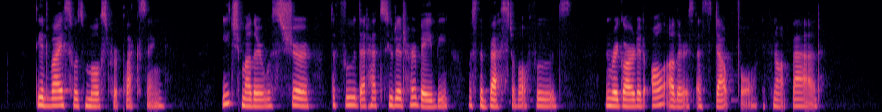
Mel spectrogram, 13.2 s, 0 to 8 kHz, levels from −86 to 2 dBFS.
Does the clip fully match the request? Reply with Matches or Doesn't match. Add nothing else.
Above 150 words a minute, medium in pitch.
Doesn't match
